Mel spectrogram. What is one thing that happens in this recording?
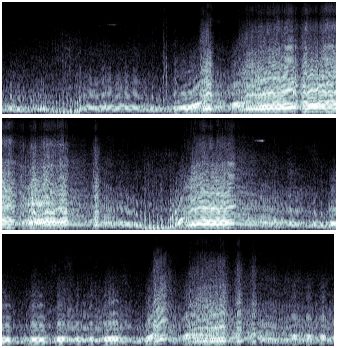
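A motocross bike engine revs up and down, rising and falling in pitch.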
